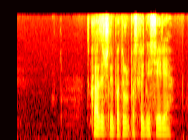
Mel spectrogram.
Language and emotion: Russian, neutral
